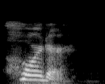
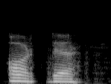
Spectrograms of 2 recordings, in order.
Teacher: When they speak English, they like to put an H on words that start with a vowel.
